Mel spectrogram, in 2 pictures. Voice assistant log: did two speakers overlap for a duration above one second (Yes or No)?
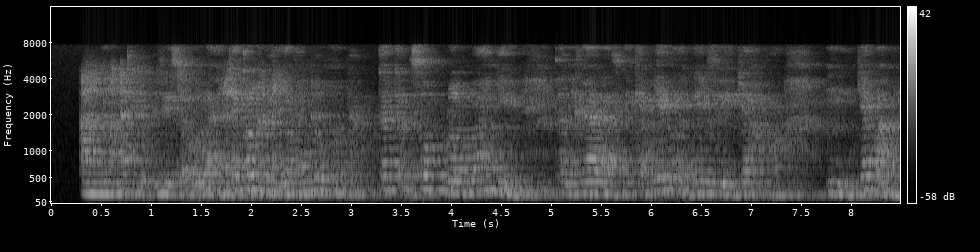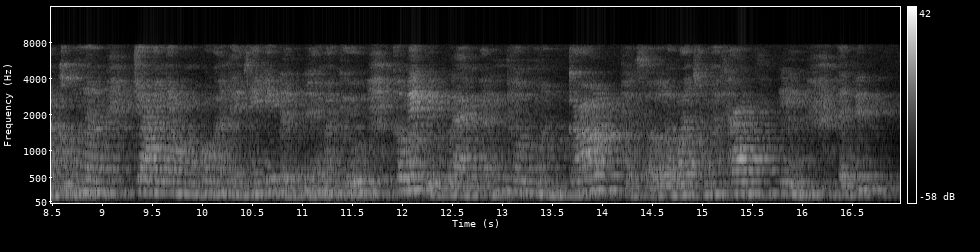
Yes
